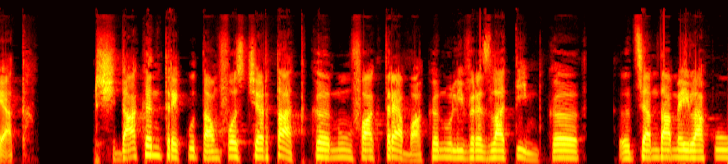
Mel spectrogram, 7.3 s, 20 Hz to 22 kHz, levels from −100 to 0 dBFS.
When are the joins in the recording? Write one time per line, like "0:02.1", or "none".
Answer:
0:01.0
